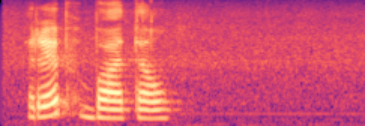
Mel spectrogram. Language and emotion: Russian, neutral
